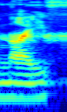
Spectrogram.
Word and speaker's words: knife: in Old Norse but English dropped that k sound over time and so did Norwegian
